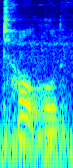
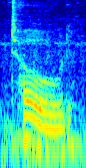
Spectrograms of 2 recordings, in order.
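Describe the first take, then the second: First: The word is said with a clear L sound. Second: The word is said without any L sound.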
